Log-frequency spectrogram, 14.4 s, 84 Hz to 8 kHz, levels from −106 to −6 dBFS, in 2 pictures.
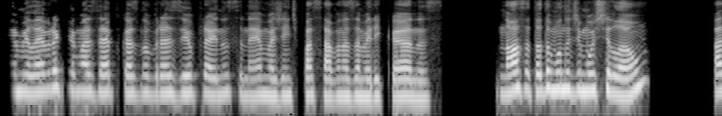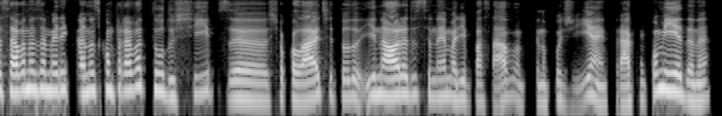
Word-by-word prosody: Eu 220 - -3
me 215 - 0
lembro 225 +4 +2
que 230 -1 -9
umas 220 -1 -1
épocas 210 -1 0
no 210 - -5
Brasil 205 0 -1
pra 200 -1 -1
ir - - -2
no 205 +2 -5
cinema, 190 -1 -3
a 185 - +1
gente 190 0 -5
passava 185 -1 -1
nas 185 0 -1
Americanas, 180 -1 +1 0.6
nossa, 225 +3 +5
todo 225 +3 +3
mundo 240 0 +6
de 225 +1 -1
mochilão, 225 - +4 0.6
passava 215 +1 +3
nas 240 0 +2
Americanas 225 -2 0
comprava 235 +3 -1
tudo, 225 -7 -4
chips, 205 +5 -13
eh, 165 -2 -1
chocolate, 170 +4 0
tudo, 175 +1 -7
e 195 - -3
na 190 -2 +5
hora 195 +2 +5
do 195 - -9
cinema 180 -2 -7
ali 170 0 -5
passava, 155 +2 -7
porque 135 - -21
não 145 - -8
podia 145 +5 -6
entrar 135 0 -4
com 160 +2 -18
comida, 225 -6 +2
né 155 +3 -4
195 Hz, 185 wpm, -25 LUFS, 175-220 Hz, 0.6 s, mundo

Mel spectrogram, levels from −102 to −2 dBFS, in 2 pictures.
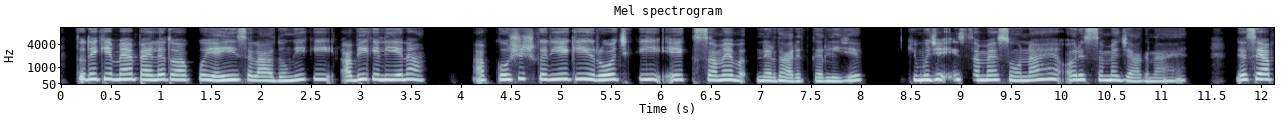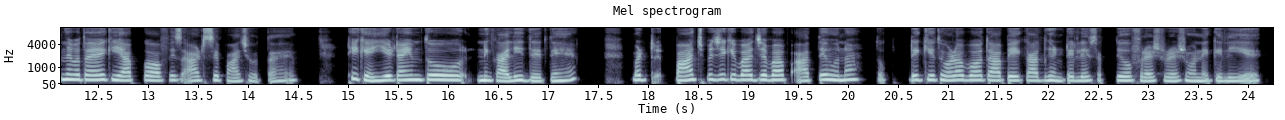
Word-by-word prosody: तो - - +1
देखिए, 310 +1 +3
मैं 300 +1 +4
पहले 280 -1 +3
तो 290 - 0
आपको 275 0 -1
यही 260 +1 +5
सलाह 235 -5 0
दूँगी 230 +6 +1
कि 300 -1 0 0.2
अभी 255 +5 +3
के 300 -1 -1
लिए 275 0 +4
ना, 285 -2 0 0.5
आप 260 - -2
कोशिश 295 +3 +2
करिए 300 0 +2
कि 315 0 +1
रोज़ 280 +2 +3
की 295 0 -1 0.2
एक 280 0 -4
समय 270 +1 +3
ब 225 - -1
निर्धारित 215 -2 -1
कर 205 -2 -3
लीजिए, 205 +6 -1 0.5
कि 265 - -2
मुझे 270 +2 +5
इस 290 0 -4
समय 270 0 +1
सोना 245 -2 +2
है 305 +2 0
और 265 0 -2
इस 275 - +2
समय 255 -1 +1
जागना 195 -4 -4
है। 210 +4 -5 0.5
जैसे 285 +4 +4
आपने 295 -1 +3
बताया 275 -1 +2
कि 270 -2 0
आपका 245 +1 -2
ऑफिस 255 +3 -4
8 230 +2 -4
से 260 - +1
5 215 -1 -6
होता 185 -3 -9
है, 215 +5 -5 0.5
ठीक 320 -4 -1
है, - - +5
ये 235 +3 +3
टाइम 270 +1 +2
तो 265 -2 +3 0.2
निकाल 225 -4 +1
ही 250 +2 +3
देते 210 -2 -3
हैं, 225 +7 0 0.6
बट 270 0 -1 0.2
5 260 +4 +1
बजे 285 +1 0
के 290 0 -2
बाद 275 0 +1
जब 270 +1 +2
आप 270 0 +2
आते 225 +5 -3
हो 280 -2 +3
ना, 280 +3 +1 0.2
तो - - -9 0.3
देखिए 265 +1 -1
थोड़ा 255 +1 +1
बहुत 255 0 -2
आप 240 0 -2
1 235 -1 -1
आध 230 0 -2
घंटे 230 -1 -1
ले 220 0 -2
सकते 240 -1 -7
हो 230 - +1
फ्रेश-व्रेश 220 0 -3
होने 210 -1 -1
के 105 - -5
लिए, 105 +2 -2
260 Hz, 205 wpm, -22 LUFS, 230-280 Hz, 0.6 s, यही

